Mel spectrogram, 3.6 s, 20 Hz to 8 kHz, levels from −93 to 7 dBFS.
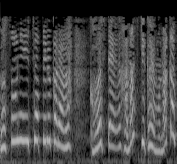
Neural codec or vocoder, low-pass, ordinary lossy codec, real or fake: codec, 16 kHz in and 24 kHz out, 2.2 kbps, FireRedTTS-2 codec; 7.2 kHz; MP3, 24 kbps; fake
